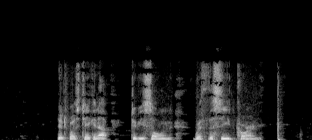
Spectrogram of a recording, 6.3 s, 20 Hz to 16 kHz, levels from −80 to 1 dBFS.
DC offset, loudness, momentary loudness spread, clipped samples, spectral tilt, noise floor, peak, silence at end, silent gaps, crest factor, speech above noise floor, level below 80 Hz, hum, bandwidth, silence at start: under 0.1%; -16 LUFS; 17 LU; under 0.1%; -5 dB/octave; -69 dBFS; 0 dBFS; 0.65 s; none; 18 dB; 54 dB; -40 dBFS; none; 9.4 kHz; 1.15 s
